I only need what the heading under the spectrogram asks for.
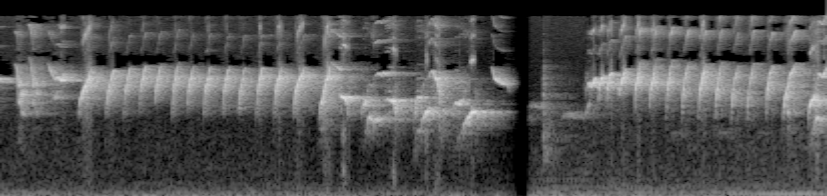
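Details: White-rumped shama song to provoke other birds into singing: long, dense runs of rapid repeated chattering notes, loud and high, broken by a short pause before another fast rattling phrase.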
